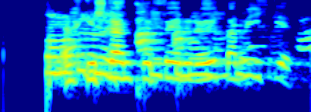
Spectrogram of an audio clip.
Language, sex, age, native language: Icelandic, male, 10, Icelandic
